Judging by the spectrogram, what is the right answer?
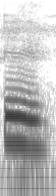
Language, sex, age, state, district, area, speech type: Tamil, female, 30-45, Tamil Nadu, Mayiladuthurai, rural, read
